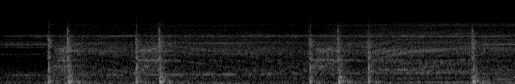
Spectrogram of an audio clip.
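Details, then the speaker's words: Turbo Twin Piper Comanche that sat for years, right engine start attempt: the starter motor whirs freely with a few sharp clicks and no cranking rhythm, because the right starter's Bendix drive isn't coming out to engage. "So if you guys hear that, the Bendix isn't coming out on that right engine at all. So the right Bendix isn't coming out."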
